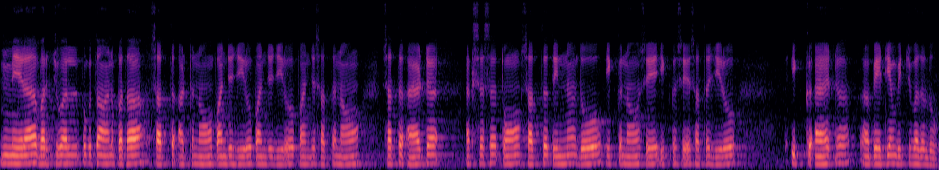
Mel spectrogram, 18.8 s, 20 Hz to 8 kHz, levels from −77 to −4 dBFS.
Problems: none marked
